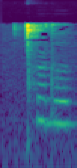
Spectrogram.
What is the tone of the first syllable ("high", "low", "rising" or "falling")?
high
